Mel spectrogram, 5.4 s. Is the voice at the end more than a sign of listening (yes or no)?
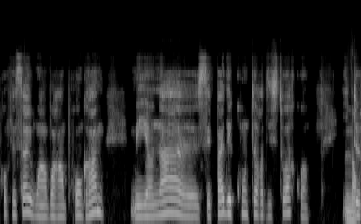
no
